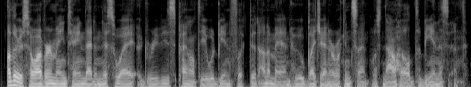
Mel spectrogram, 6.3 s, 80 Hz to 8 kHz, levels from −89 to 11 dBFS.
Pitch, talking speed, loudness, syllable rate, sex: 95 Hz, 250 wpm, -20 LUFS, 6.8 syllables/s, male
